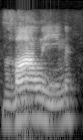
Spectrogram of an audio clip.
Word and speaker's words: Wallien: I do know my father, he tells me that our last name, which is Swedish, Wallien, in Swedish pronunciation, it's probably not, my pronunciation probably won't be correct, but more like Wallien.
